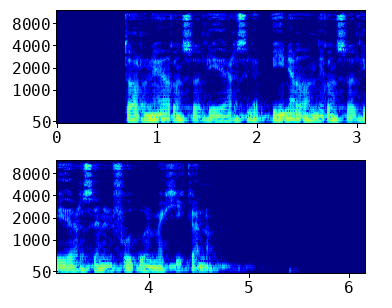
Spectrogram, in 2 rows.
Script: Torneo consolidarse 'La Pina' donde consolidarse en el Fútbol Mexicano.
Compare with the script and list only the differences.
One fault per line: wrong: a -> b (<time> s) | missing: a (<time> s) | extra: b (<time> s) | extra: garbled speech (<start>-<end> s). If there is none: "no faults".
no faults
